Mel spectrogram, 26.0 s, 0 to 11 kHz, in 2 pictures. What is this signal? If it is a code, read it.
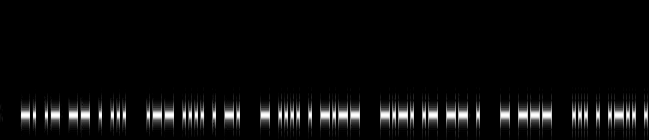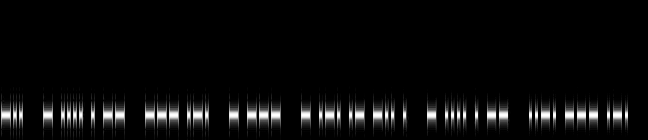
Morse code, heard as a keyed tone, about 20 wpm, 600 Hz. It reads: NAMES WHEN THEY CAME TO SELL THEM OR TO TRADE THEM FOR
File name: the old man and the sea / the old man and the sea part 1 20wpm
